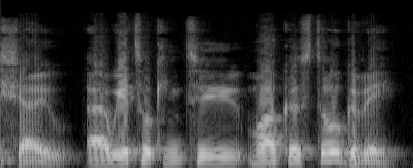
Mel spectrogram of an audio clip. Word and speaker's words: Torgeby: On today's show, we are talking to Markus Torgeby. How are you doing, Markus? It's perfect. Good. Yeah, I got the pronunciation just about right. Yeah, it's perfect. Markus Torgeby, but I think it's hard to just say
